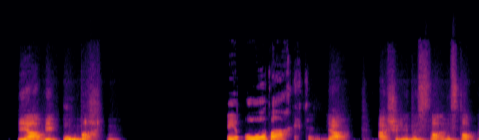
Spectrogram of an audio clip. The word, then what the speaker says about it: beobachten: the way you pronounce this word is that you have to think of it as two chunks. So there has to be a tiny hiccup in the middle. Wir beobachten.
